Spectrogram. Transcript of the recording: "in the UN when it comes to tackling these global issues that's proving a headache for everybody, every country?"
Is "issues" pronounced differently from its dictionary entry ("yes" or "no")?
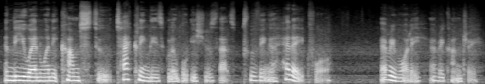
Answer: no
